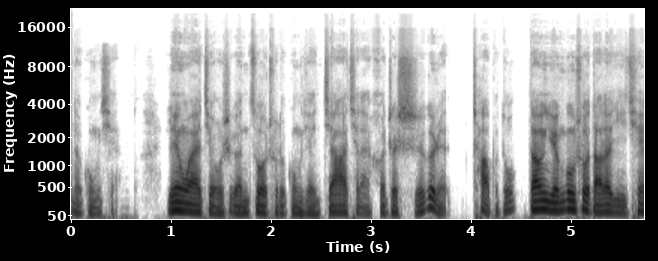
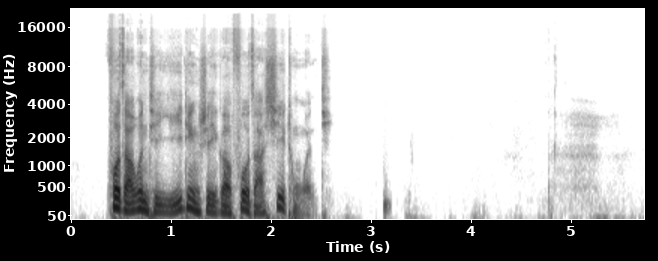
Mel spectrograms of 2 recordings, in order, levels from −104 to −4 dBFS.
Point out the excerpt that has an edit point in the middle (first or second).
first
